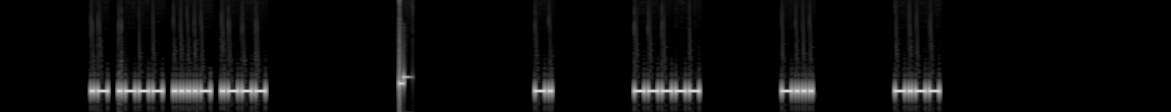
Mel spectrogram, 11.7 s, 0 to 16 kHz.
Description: Morse code, heard as a keyed tone, about 36 wpm, spaced as for 15 wpm, 700 Hz. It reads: AJ4J N0BY
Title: USA Call Signs - 4 Characters - 8x Character Spacing - 35wpm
